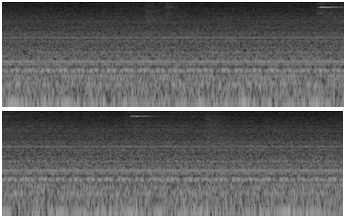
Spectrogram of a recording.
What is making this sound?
fan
